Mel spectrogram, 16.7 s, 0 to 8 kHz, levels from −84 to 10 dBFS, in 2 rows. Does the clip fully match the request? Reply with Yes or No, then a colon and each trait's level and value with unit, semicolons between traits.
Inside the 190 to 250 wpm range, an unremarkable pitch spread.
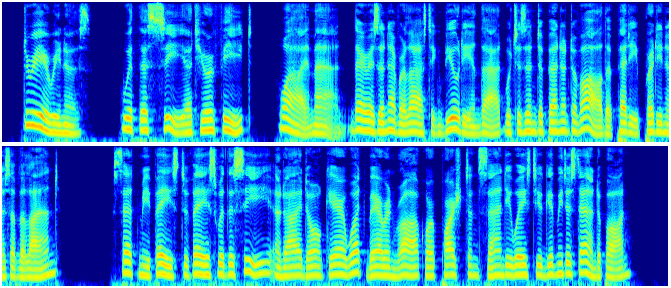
Yes: average, 195 wpm; average, 3.7 semitones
